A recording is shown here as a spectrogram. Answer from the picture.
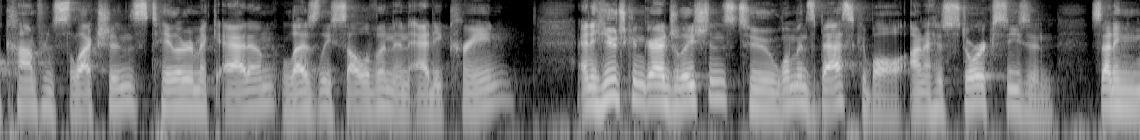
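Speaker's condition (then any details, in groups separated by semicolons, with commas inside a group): No condition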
